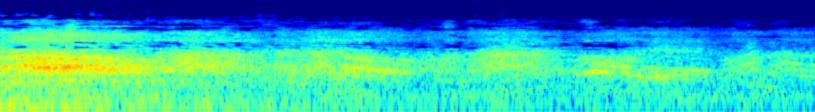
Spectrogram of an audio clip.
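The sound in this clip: A crowd recites salawat together in unison at a religious gathering. The massed wash of voices starts loud and gradually eases over several seconds.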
